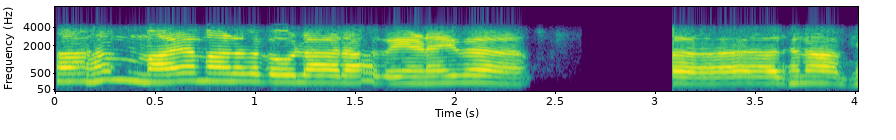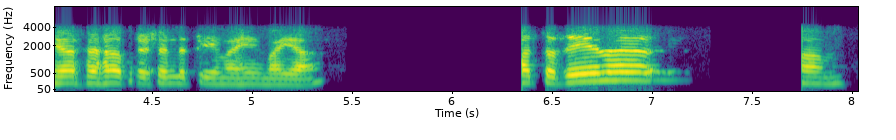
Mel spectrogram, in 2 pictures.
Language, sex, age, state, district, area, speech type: Sanskrit, male, 18-30, Tamil Nadu, Chennai, urban, conversation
